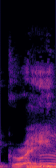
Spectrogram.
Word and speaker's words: Grey: Just easy, just search Jerry Gray. In fact, probably a good idea. My name is spelled G-R-E-Y, Jerry Gray.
